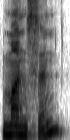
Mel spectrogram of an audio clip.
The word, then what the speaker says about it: Munson: to add anything well my name is pronounced mson and um if anyone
